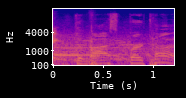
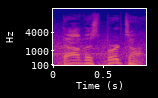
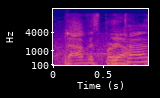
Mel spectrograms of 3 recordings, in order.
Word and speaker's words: Davis Bertans: Davos Bertans. That's so dirty. Is that how you say his name? Huh? Davis Bertans. Davis Bertans?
